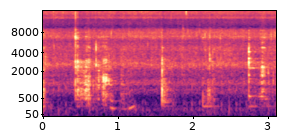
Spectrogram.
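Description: Boiled potatoes frying in a pan as curry leaves go in, giving a low, steady sizzle broken by a few sharp stirring scrapes and crackles over about three seconds.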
